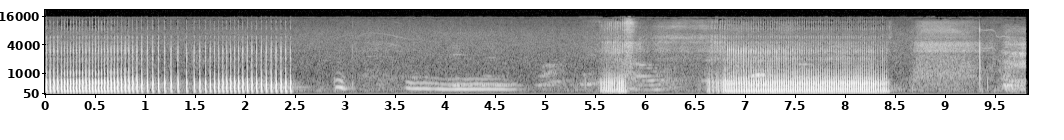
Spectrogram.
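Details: A 5-year-old pug snoring: two loud, rattling breath sounds separated by quieter breathing, with faint background noise.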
